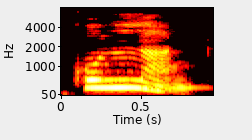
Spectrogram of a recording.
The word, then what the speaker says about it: কল্যাণ: উচ্চারণ কি হয়েছে বর্ণ এরপরে রয়েছে কল্যাণ সঠিক উচ্চারণ কল্যাণ প্রায়শ্য এটি পরীক্ষায় আসে আমরা ভেঙে উচ্চারণ করেছি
